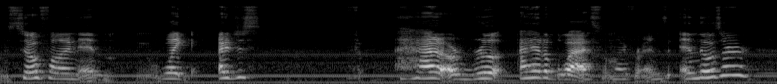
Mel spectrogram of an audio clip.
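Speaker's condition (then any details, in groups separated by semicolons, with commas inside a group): Cerebral palsy; infant ventilator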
